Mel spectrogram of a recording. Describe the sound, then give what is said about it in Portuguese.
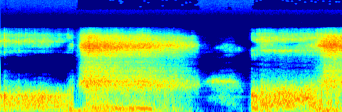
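A voice imitates heavy, mechanical mask breathing: a long rasping inhale, a brief pause, then a loud hissing exhale, with no words spoken. “você acabou de entrar na nave, abriu uma porta na sua frente ali, e tem uma sombra na frente nessa porta, escura, você escuta a respiração.”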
